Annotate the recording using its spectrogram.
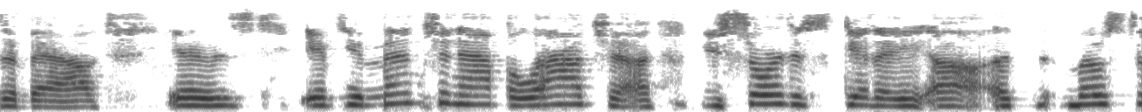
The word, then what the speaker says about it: Appalachia: Appalachia.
